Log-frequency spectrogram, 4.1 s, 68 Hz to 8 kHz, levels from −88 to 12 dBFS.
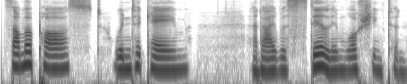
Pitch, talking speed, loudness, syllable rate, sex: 160 Hz, 160 wpm, -19 LUFS, 4.8 syllables/s, female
